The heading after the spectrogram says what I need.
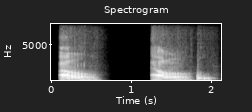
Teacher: seperti dua kali getarnya ada dua kali huruf ro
